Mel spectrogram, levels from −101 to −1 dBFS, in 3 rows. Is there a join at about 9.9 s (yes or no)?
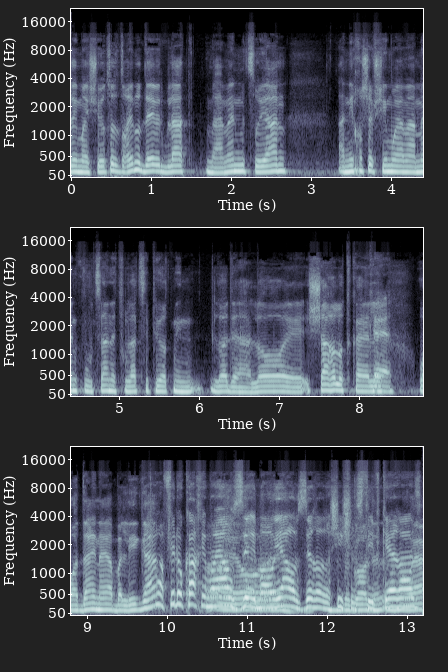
no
